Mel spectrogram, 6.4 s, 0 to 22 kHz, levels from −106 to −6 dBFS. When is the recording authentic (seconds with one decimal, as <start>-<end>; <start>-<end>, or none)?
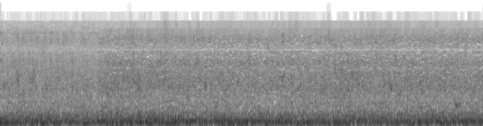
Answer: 0.0-1.7; 2.2-3.5; 5.4-6.4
